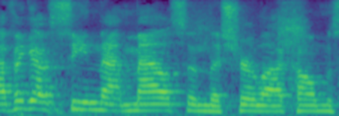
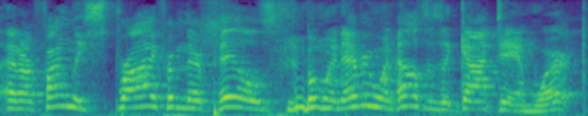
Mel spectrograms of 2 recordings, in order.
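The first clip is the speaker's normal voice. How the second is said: sarcastic retort; 7 semitones higher than usual. Retold or imitated. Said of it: "I'm like".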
